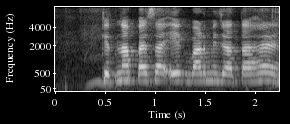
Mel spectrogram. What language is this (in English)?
Magahi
